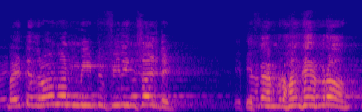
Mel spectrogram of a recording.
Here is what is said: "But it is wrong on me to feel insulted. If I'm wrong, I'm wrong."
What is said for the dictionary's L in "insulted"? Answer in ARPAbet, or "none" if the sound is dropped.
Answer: L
